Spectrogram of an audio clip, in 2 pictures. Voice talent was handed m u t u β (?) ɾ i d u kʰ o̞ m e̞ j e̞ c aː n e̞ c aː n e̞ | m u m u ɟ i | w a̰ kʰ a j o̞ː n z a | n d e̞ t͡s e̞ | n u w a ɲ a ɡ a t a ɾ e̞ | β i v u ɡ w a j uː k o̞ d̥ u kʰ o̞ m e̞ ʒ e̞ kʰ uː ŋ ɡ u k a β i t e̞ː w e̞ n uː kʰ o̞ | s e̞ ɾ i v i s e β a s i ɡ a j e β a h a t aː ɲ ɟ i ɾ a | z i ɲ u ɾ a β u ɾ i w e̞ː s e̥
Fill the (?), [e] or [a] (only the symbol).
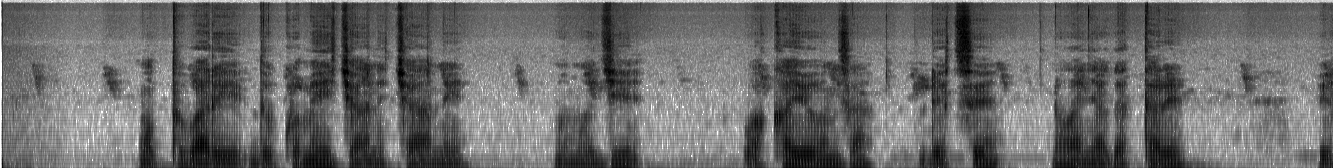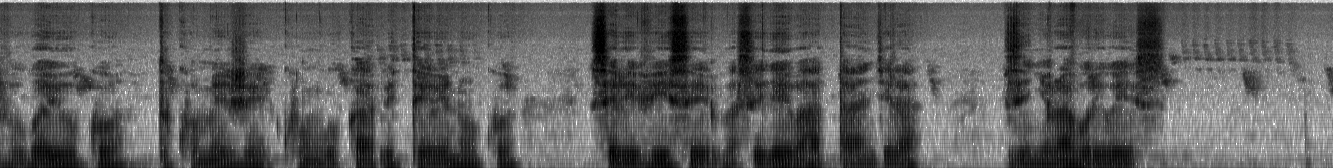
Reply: a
